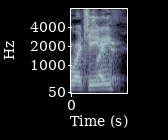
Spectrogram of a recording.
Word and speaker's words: Waititi: How do you pronounce the name? Waititi? Taika Waititi.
